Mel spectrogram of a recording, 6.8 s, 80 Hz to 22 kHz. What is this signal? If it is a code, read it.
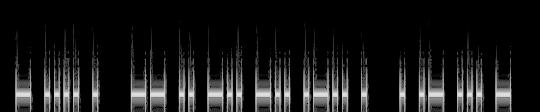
Morse code, heard as a keyed tone, about 20 wpm, 700 Hz. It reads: THE MIDDLE EAST
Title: Sets of 3 Words 20wpm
